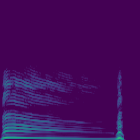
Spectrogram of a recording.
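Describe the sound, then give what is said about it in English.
A single person's voice imitates a siren: one long, steady wail that slowly slides lower for about two seconds, then ends with a quick, louder upward whoop. No other sounds. “I don't know why I'm making a siren noise, but it just felt like the right thing to do.”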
